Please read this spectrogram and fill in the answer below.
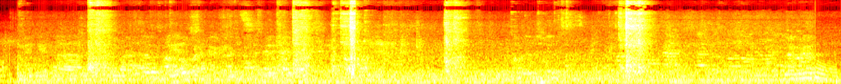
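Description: Busy shop ambience: indistinct chatter of people, with several sharp clinks and knocks scattered through it.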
